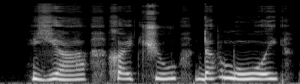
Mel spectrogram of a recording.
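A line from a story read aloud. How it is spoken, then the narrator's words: Girl sobbing, repeating. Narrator (Russian): повторяла девочка сквозь всхлипывание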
